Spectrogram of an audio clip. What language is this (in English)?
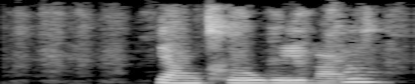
Chinese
